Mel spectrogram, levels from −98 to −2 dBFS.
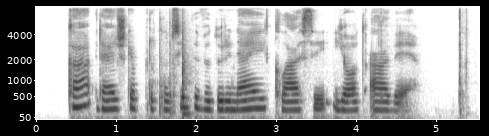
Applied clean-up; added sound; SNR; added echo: neural mask model RNNoise.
